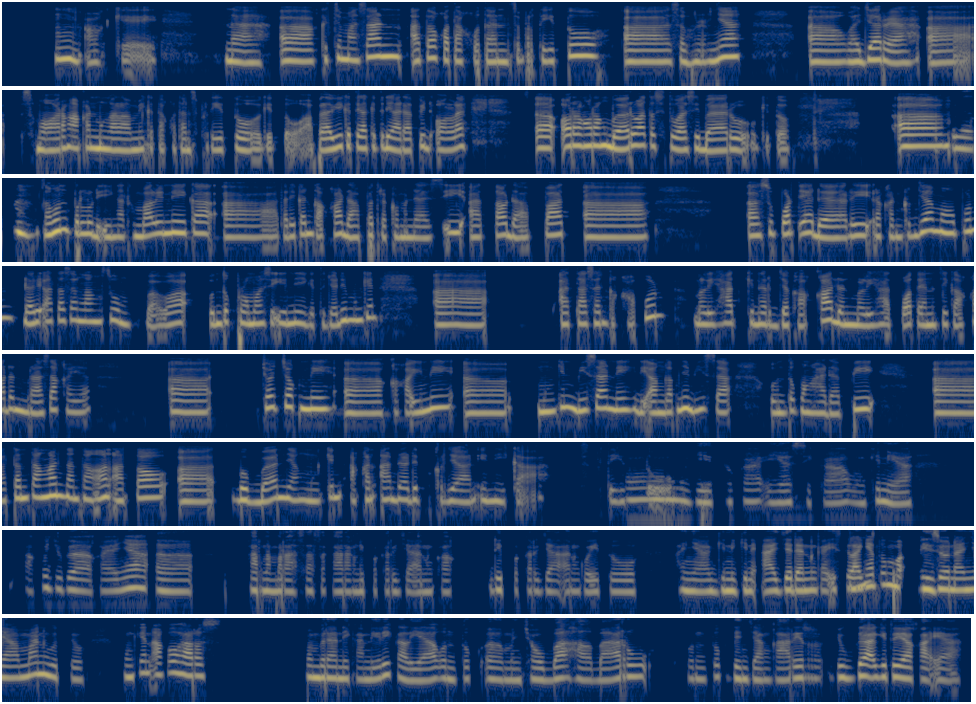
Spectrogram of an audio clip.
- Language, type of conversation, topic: Indonesian, advice, Haruskah saya menerima promosi dengan tanggung jawab besar atau tetap di posisi yang nyaman?
- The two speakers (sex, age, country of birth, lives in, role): female, 20-24, Indonesia, Indonesia, advisor; female, 30-34, Indonesia, Indonesia, user
- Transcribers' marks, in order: throat clearing; in English: "support"; other background noise; tapping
